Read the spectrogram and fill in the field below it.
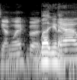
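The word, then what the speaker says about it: Younghoe: stud oh you took youngho it's actually pronounced young way but but you know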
